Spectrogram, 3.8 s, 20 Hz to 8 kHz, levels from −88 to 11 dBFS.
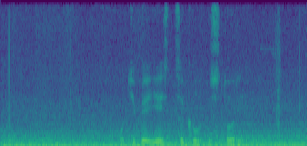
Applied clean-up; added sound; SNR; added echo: none; Bus; -3 dB; none.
